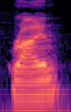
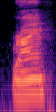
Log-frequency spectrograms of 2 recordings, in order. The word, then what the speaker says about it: Rian: Star Wars Episode 8, The Last Jedi, is the 2017 film directed by, how do you pronounce his name? Ryan or Rian? Ryan? Ryan? Yes. Well, he needs to spell it like Ryan.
